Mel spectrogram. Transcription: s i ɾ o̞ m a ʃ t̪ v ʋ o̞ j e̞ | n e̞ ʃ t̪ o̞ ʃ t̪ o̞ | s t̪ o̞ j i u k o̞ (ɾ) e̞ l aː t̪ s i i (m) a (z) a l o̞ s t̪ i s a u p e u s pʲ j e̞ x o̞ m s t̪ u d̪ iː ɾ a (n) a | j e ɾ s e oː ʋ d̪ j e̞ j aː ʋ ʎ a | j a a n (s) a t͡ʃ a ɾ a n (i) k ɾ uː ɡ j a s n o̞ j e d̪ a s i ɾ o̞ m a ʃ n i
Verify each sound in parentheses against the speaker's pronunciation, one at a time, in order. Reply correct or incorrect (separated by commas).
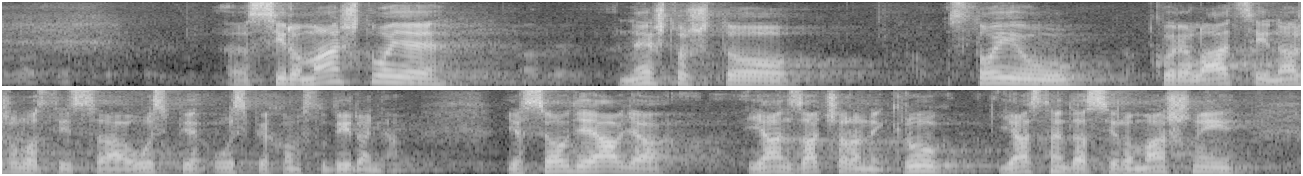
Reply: correct, incorrect, incorrect, incorrect, incorrect, correct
